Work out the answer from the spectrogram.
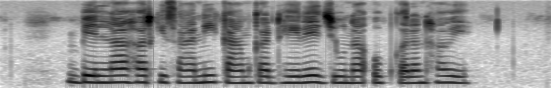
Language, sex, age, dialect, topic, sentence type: Chhattisgarhi, female, 18-24, Northern/Bhandar, agriculture, statement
